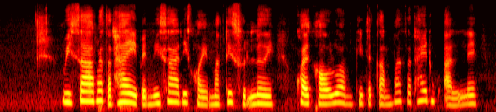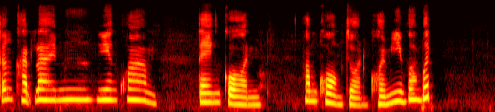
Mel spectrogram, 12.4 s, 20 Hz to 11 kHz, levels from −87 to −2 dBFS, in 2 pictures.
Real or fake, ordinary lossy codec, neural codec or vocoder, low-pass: fake; MP3, 96 kbps; codec, 44.1 kHz, 7.8 kbps, Pupu-Codec; 9.9 kHz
